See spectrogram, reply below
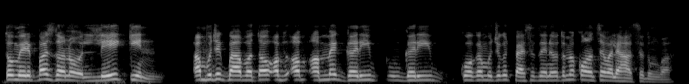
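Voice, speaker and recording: A man's voice: sits high, brisk, fairly bright tone, no echo. A man teaching chemistry to a class in a playful, teasing way, mixing English terms into his explanations. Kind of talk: classroom lecture. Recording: dull, slightly lo-fi dry sound.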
